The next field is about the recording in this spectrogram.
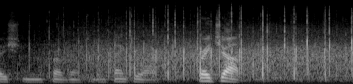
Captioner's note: applause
